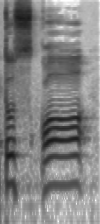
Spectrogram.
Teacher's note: क़ाफ जो है वो मोटा है और इसके ऊपर खड़ी ज़बर है, इसको हमने 1 सेकंड जो है वो 1 अलिफ के बराबर खींचना है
